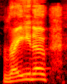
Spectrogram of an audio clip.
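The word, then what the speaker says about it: Rhyno: Reino, do it like Jim Ross. Reino. That's that rocket monster, Reino. – Reino. – Like, God damn it, Jim Ross. It is a Y, I suppose.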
